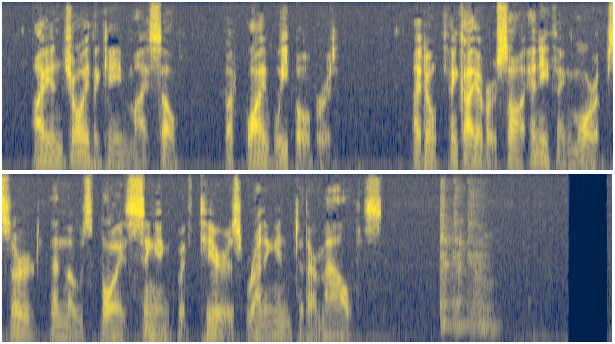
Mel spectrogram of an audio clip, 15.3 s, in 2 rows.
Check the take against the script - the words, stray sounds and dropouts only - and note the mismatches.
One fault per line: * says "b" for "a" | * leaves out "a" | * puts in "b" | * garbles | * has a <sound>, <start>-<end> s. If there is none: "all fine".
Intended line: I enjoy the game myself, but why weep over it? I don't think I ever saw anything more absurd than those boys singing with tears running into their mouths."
* has a throat clearing, 13.1-13.9 s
